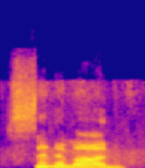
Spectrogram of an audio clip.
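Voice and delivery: put-on loud, high Jamaican-accented punchline. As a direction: push the Jamaican accent hard. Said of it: "What do you call a Jamaican bagel".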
